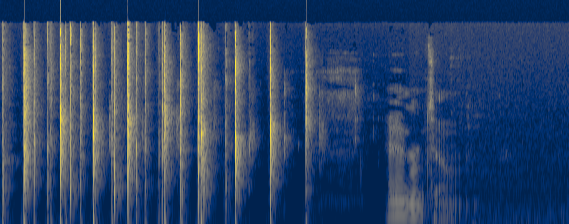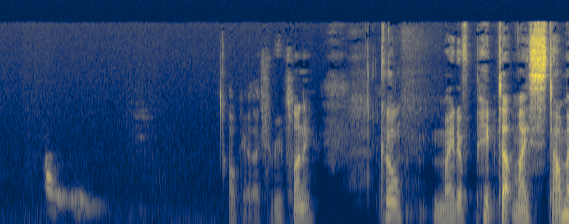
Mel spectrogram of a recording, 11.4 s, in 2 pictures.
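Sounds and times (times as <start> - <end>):
several people clapping hands for sync: 0.0 - 3.3
speech: 3.9 - 4.7, 8.0 - 11.3.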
